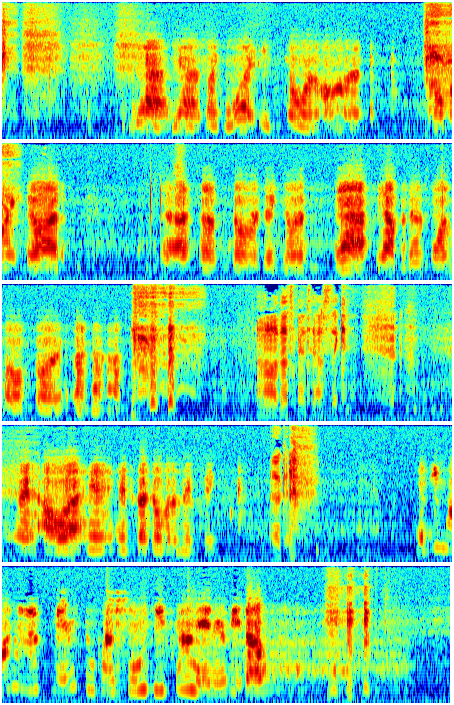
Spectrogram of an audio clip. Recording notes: Recorded via phone call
